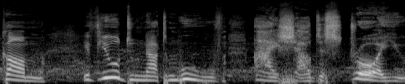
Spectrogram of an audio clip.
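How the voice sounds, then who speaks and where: A man in a put-on character voice at a high pitch and a very slow pace, with clear background noise. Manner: menacing, commanding.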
